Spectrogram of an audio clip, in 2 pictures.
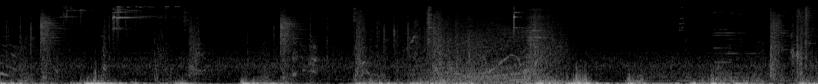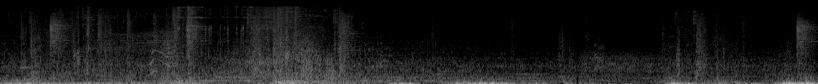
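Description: Swords and weapons clash and strike in rapid hits.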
